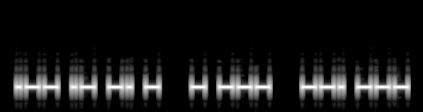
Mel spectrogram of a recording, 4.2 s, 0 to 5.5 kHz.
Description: Morse code, heard as a keyed tone, about 26 wpm, 600 Hz. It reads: WANT TO GO
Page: Never 26wpm | CW med Gnister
